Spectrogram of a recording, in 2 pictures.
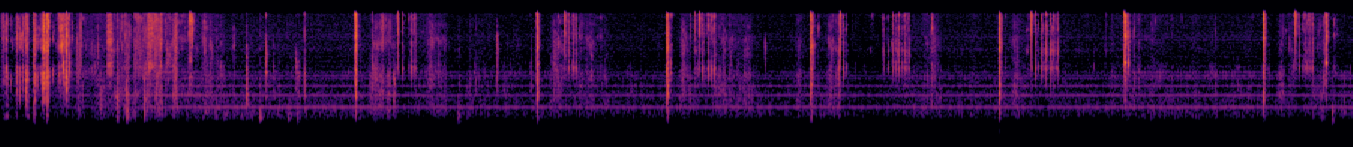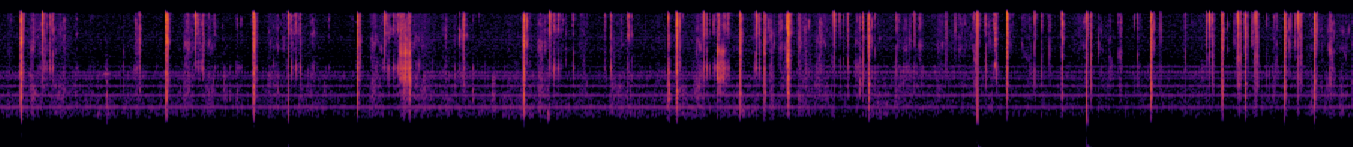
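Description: Faint, irregular small clicks and taps of hand tools on a circuit board during desoldering work, scattered through a quiet stretch.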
